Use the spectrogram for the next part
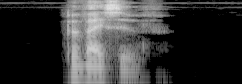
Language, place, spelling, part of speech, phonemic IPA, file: English, Queensland, pervasive, adjective, /pəˈvæɪ.sɪv/, En-au-pervasive.ogg
- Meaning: Manifested throughout; pervading, permeating, penetrating or affecting everything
